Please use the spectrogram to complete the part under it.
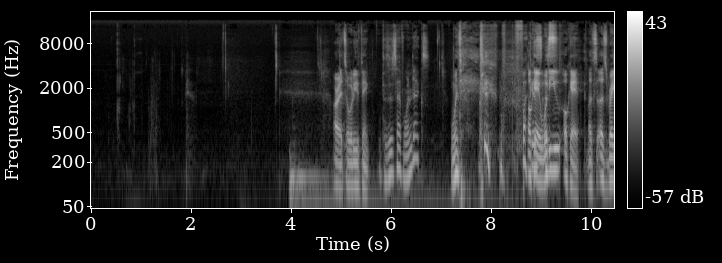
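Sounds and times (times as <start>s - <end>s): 
sipping and swallowing of a carbonated drink: 0.5s - 2.2s
louder low thump: 4.0s - 8.0s
speech: 4.8s - 10.4s.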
